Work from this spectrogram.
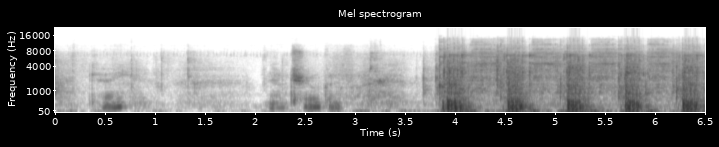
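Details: Auction-bought Husqvarna 36 chainsaw with 16-inch bar, cranked on choke: rapid pull-cord bursts about every half second, coughing but never catching. A hard start; spark was later confirmed.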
